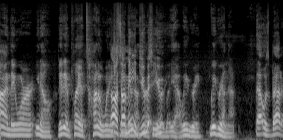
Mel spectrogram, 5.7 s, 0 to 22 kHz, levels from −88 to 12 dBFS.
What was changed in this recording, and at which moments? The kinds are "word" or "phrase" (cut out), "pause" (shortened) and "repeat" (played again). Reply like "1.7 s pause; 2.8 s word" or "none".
1.1 s pause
